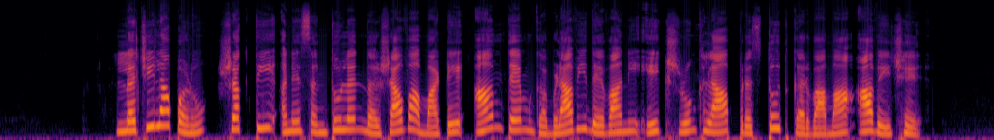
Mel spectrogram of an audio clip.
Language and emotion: Gujarati, neutral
